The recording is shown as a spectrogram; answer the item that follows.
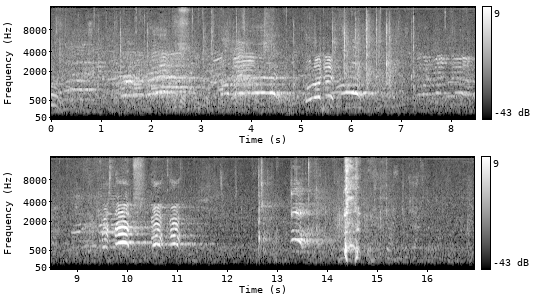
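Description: Voices of spectators talking in an arena crowd, with no single clear speaker. A couple of sharp knocks come near the end.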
